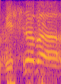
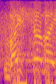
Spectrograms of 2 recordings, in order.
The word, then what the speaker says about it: Vaishnava: But a Vishnava actually is not good pronunciation. Vaishnava is perfect pronunciation.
